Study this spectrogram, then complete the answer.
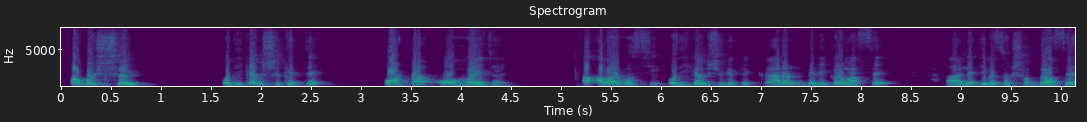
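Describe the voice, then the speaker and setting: A man with a Bangladeshi Bengali accent lectures on pronunciation in a slightly raised but mellow voice. He speaks slowly and deliberately, stretching out each example word and filling his pauses with "ah". The recording is dull and lo-fi. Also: fairly high pitch. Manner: slow and deliberate, drawing out example words, frequent "ah" fillers. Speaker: teacher.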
